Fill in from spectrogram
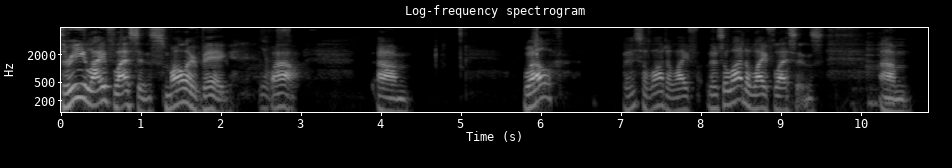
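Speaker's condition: No condition

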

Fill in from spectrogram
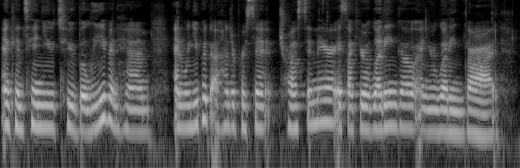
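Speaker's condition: No condition

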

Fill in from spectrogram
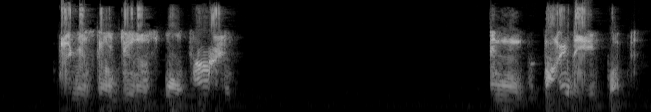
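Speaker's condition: Cerebral palsy, very rare form; speech affected

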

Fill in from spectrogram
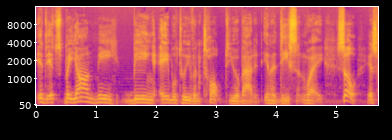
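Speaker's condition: No condition

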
